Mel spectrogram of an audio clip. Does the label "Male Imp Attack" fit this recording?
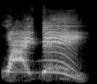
Yes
